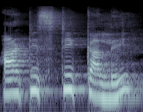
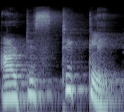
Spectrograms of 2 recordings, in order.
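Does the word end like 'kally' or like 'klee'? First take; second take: kally; klee. First: The ending sounds like 'kally'. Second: The ending sounds like 'klee'. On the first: The speaker calls it wrong. "এটা ভুল" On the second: The speaker calls it right. "এটা উচ্চারণ হবে"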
